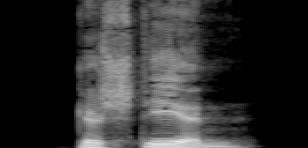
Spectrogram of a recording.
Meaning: to confess, to admit (to a mistake, misdeed, something embarrassing); to make known
- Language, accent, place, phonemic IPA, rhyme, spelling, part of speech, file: German, Germany, Berlin, /ɡəˈʃteːən/, -eːən, gestehen, verb, De-gestehen.ogg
